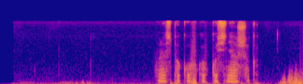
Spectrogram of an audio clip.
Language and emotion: Russian, neutral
